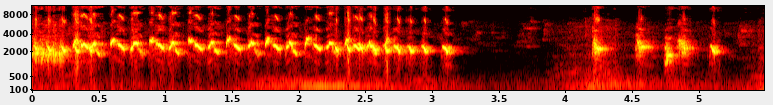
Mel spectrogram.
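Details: Female trucuk (yellow-vented bulbul) in breeding condition calling to a male: a fast run of chattering, warbled notes for about three seconds, then a pause and a few shorter chirpy bursts.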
